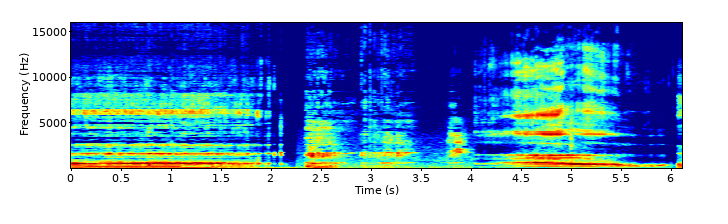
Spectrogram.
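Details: Burping compilation: long, loud, drawn-out belches with a deep vibrating tone, joined by a few shorter ones, faint background sound; ordinary burping.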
